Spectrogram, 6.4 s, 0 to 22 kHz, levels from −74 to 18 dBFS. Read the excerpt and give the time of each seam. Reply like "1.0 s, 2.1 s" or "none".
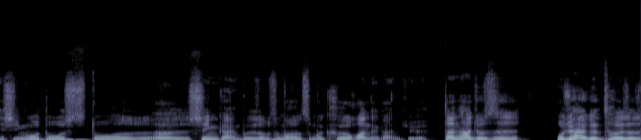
4.3 s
